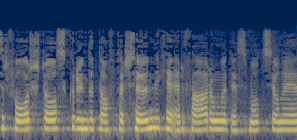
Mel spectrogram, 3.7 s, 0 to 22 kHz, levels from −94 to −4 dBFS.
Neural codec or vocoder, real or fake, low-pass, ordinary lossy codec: none; real; none; none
